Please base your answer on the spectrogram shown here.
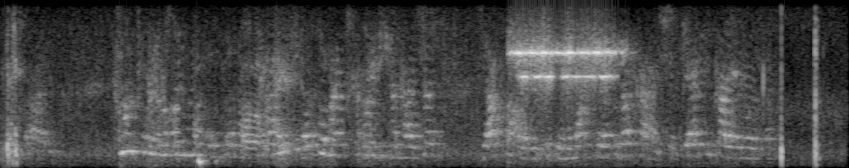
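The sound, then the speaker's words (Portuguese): A telephone rings once with a steady, high electronic trill lasting about a second, partly under ongoing conversation, followed by a couple of sharp clicks. “Deixa eu atender o telefone aqui.”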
